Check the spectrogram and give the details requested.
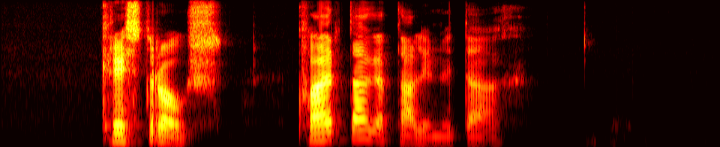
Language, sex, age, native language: Icelandic, male, 20-29, Italian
